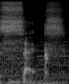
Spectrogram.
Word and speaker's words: CeX: We call it Sex. Because of course we do. But it's called CEX. That's how I pronounce it.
